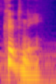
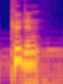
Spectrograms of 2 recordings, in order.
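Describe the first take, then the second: First: The word ends in a Scottish nae sound. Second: The word ends in a plain n't sound.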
